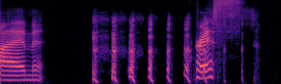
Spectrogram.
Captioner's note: laughs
